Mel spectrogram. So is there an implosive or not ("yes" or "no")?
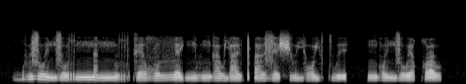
no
